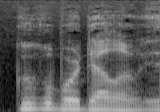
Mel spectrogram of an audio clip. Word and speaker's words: Gogol Bordello: Gogol Bordello is just straight fun.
